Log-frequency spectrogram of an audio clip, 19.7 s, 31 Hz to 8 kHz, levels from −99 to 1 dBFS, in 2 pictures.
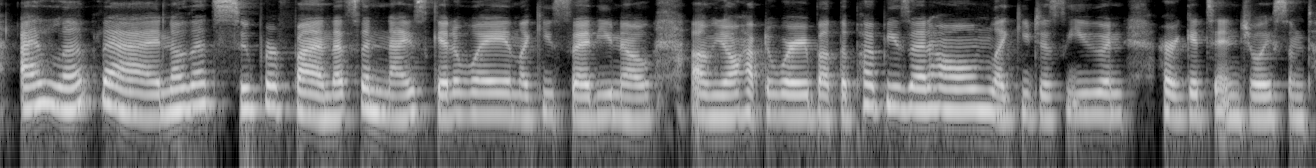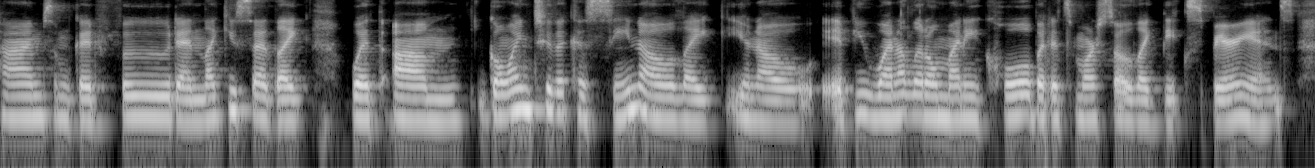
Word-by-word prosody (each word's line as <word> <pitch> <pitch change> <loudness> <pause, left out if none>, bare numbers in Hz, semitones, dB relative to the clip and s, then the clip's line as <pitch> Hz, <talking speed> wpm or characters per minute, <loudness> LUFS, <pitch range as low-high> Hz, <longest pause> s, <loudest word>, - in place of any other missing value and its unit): I 225 +1 +5
love 255 +1 +2
that, 190 -9 +3
no, 205 +3 +4
that's 250 +2 +1
super 230 -1 +1
fun, 185 -7 +2
that's 175 0 +1
a 215 - +4
nice 190 0 0
getaway, 185 0 +2
and, 180 - -1
like 170 +1 -4
you 180 - -7
said, 165 -2 +2
you 175 - -2
know, 165 -1 -2 0.3
um, 175 -1 +1
you 170 - 0
don't 175 +1 +2
have 180 -2 -1
to 180 - -4
worry 175 -1 +5
about 170 -1 -2
the 170 - +1
puppies 230 +2 -2
at 215 -1 +4
home, 210 -1 +2
like, 165 -2 -2
you 185 - -7
just 165 -1 -7
you 185 +1 -4
and 180 0 -2 0.3
her 185 -2 +1
get 175 +1 -3
to - - -3
enjoy 165 -1 +1
some 165 0 -5
time, 165 0 -2
some 165 -2 -6
good 150 0 -1
food, 165 +1 -1
and, 150 -1 +1
like 160 +3 -4
you 205 - +2
said, 170 -7 -1
like, 150 0 +1 0.3
with, 160 -1 +2
um, 150 -1 +1 0.2
going 195 +4 +4
to 215 0 +1
the 185 -2 -2
casino, 170 +1 0
like, 145 -1 -3
you 165 - -5
know, 145 - -3
if 425 - -2
you 185 -1 -3
win 165 -1 +1
a 180 - 0
little 175 -2 +1
money, 160 -1 -1
cool, 175 +3 +1
but 160 - 0
it's 155 -1 -3
more, 155 -1 -2
so, 155 0 -1
like, 145 -1 -3
the 145 - -4
experience, 145 -1 -1
175 Hz, 215 wpm, -21 LUFS, 160-190 Hz, 0.3 s, I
